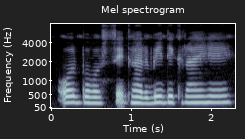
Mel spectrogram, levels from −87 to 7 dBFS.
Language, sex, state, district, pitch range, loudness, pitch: Hindi, female, Madhya Pradesh, Bhopal, 215-225 Hz, -17 LUFS, 220 Hz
